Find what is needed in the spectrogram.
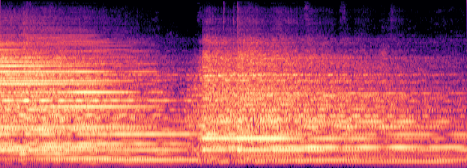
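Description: Funeral doom band playing live: electric guitars and a bass guitar holding long sustained chords, moving to a new chord about two and a half seconds in.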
